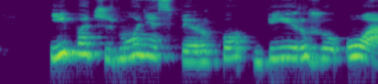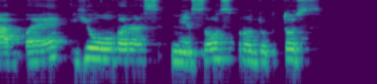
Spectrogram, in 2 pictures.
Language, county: Lithuanian, Kaunas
